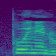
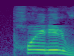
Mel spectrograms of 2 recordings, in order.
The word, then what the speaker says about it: pointed: Pointed roofs are Pointed roofs. Pointed. 자, 북미 영어를 구사하신 성우분이라서 N 다음에 T가 완전히 N 소리에 동화돼서 T가 발음이 아예 안 되는 거죠. 그래서 pointed 하지 않고 그냥 pointed. pointed roof.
